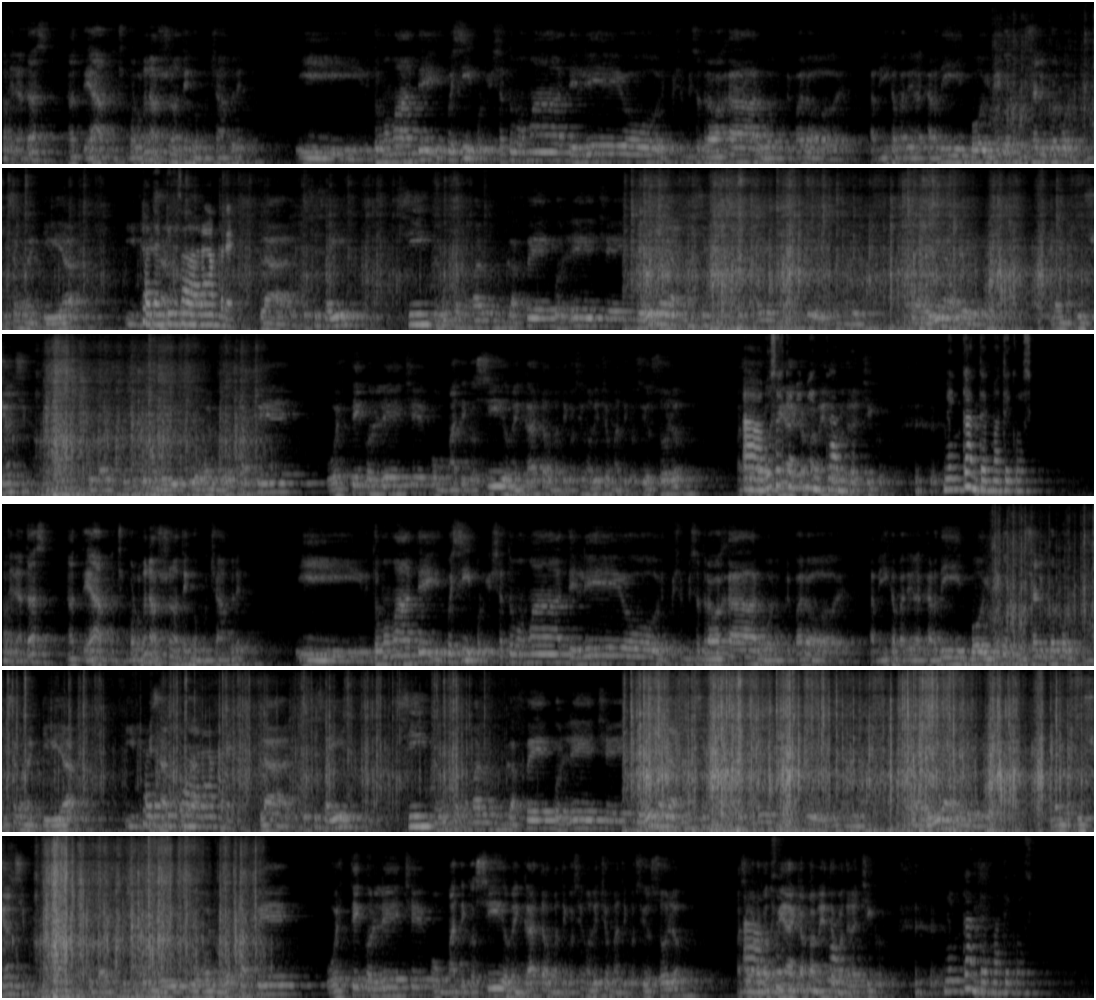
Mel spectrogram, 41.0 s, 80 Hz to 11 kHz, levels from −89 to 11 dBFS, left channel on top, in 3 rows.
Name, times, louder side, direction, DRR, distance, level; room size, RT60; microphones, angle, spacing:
voice 1, 0.0-3.0 3.7-10.6 10.8-14.7 15.2-16.2 16.9-18.1 18.5-24.5 25.0-30.9 31.3-35.8 36.5-38.2 38.5-39.1 39.4-39.5, right 1 dB, 70° right, 0.9 m, -45 dB
sound 1, 12.2-20.1 21.4-30.7, right 7 dB, 85° right, 0.4 m, -41 dB
voice 2, 15.4-16.6 36.5-38.0 39.1-40.2, left 7 dB, 80° left, 0.3 m, -42 dB
11.0 x 4.8 x 3.0 m
head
